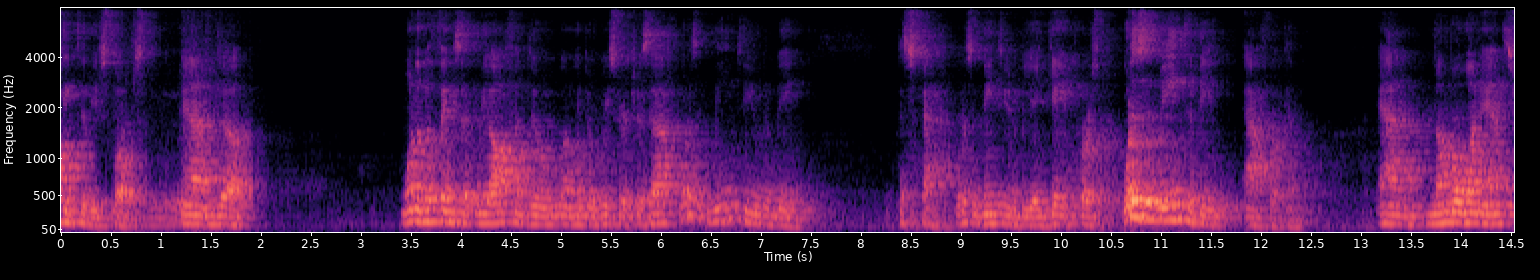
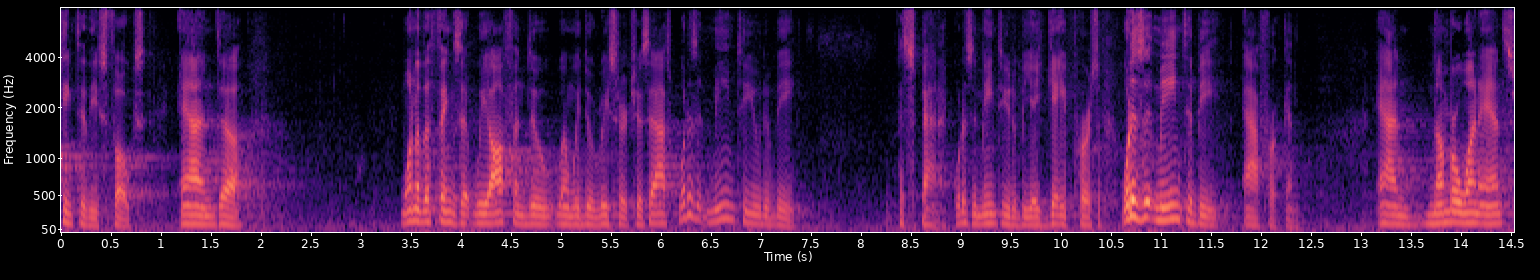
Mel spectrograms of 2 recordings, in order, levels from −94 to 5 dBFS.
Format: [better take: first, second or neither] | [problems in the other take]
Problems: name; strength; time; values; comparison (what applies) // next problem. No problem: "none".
second | noise reduction (neural separator model SepFormer DNS4)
